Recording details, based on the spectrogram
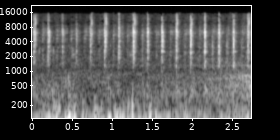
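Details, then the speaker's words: DD15 diesel truck after major overhaul and crankshaft replacement, which had run fine after repair: low rumble with steady rhythmic ticking while cranking but never catching; crank-no-start, with pressure present on the low-pressure fuel side. "and now it doesn't run around it's betraying me this engine doesn't want to run anymore"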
